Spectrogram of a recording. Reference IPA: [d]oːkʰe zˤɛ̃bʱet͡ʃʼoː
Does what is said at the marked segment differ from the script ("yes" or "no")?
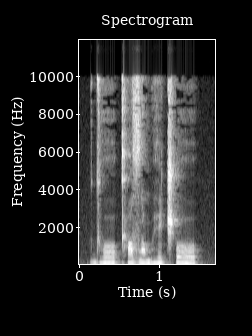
yes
